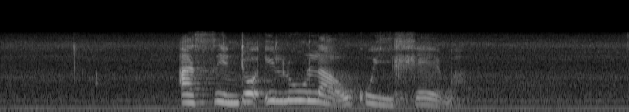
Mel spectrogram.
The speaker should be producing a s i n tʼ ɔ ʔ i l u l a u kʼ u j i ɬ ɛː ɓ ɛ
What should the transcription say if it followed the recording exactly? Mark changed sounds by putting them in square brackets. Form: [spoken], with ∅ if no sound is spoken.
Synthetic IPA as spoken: a s i n tʼ ɔ ʔ i l u l a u kʼ u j i ɬ ɛː ɓ [a]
